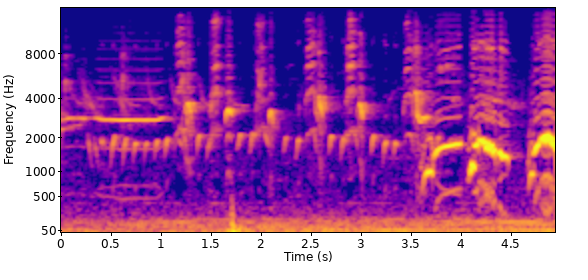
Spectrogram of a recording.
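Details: White-rumped shama, a Medan short-tailed bird matched against a 'balak 6' bird, singing clear whistled notes held near one pitch, then louder, richer slurred phrases sweeping up and down toward the end.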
